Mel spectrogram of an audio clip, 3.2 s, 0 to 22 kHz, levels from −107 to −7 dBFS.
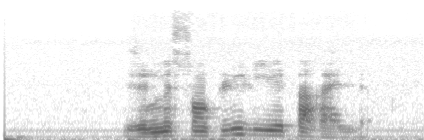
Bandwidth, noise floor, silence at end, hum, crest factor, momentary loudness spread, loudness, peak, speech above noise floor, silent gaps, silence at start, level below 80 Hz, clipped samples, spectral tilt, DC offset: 15.5 kHz; -81 dBFS; 0 s; none; 18 dB; 11 LU; -52 LUFS; -36 dBFS; 30 dB; none; 0.05 s; -80 dBFS; under 0.1%; -7 dB/octave; under 0.1%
